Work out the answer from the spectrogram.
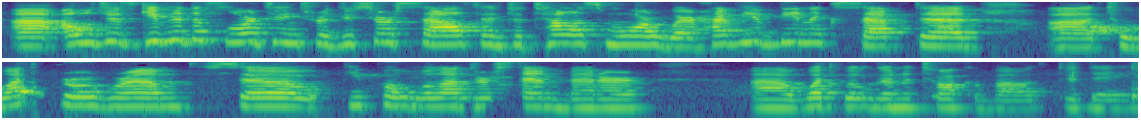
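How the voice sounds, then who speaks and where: A woman hosts a webinar over a video call, introducing her guest and asking questions in a chatty way. Her voice is very bright and fairly high. She fills her speech with ums and uhs. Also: steady tone, normal speed, a little hiss or hum. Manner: chatty with many fillers. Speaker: webinar host. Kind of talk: hosting a webinar interview.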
